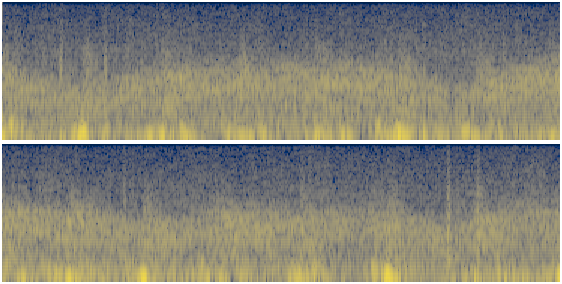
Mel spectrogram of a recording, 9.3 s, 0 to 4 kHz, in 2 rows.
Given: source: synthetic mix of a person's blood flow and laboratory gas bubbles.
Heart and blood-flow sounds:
Doppler ultrasound of blood flow; subclavian vein
no bubbles
From the record:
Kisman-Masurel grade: 000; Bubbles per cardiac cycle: 0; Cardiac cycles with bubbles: 0%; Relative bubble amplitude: no bubbles discernible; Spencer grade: 0 (complete lack of bubble signals)

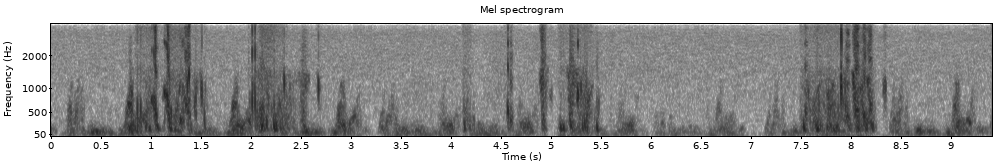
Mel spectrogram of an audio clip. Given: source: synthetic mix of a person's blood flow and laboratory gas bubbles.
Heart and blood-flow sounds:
Doppler ultrasound of blood flow; precordium
0.85-1.58 s: bubbles
1.99-2.61 s: bubbles
2.66-2.72 s: bubbles
4.12-4.23 s: bubbles
4.54-4.65 s: bubbles
4.88-5.03 s: bubbles
5.08-5.53 s: bubbles
7.50-8.27 s: bubbles
8.32-8.38 s: bubbles
From the record:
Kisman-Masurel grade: 333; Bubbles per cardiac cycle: rolling drumbeat, 9 or more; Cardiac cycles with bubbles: 50 to 99%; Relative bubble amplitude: loud (0.450 to 0.775); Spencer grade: 3 (all of the cardiac periods contain showers or single bubble signals, but not dominating or overriding the cardiac motion signals); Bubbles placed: only in the low amplitude regions of the cardiac cycle

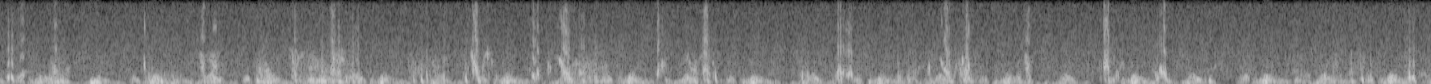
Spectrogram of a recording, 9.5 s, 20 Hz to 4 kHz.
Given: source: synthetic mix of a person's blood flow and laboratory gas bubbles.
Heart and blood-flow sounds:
Doppler ultrasound of blood flow; precordium
0.00-0.19 s: bubbles
0.31-0.47 s: bubbles
0.94-1.27 s: bubbles
1.31-1.50 s: bubbles
1.68-1.87 s: bubbles
1.92-2.42 s: bubbles
2.72-3.00 s: bubbles
3.07-3.34 s: bubbles
3.52-4.15 s: bubbles
4.36-4.50 s: bubbles
4.56-4.81 s: bubbles
5.31-5.44 s: bubbles
5.54-5.72 s: bubbles
5.97-6.52 s: bubbles
6.76-6.89 s: bubbles
7.32-7.50 s: bubbles
7.67-7.83 s: bubbles
8.03-8.12 s: bubbles
8.27-8.36 s: bubbles
8.61-9.18 s: bubbles
9.36-9.55 s: bubbles
From the record:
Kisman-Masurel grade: 233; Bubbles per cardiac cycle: several, 3 to 8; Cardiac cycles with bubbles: 50 to 99%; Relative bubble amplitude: loud (0.450 to 0.775); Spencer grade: 3 (all of the cardiac periods contain showers or single bubble signals, but not dominating or overriding the cardiac motion signals); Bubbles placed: only in the low amplitude regions of the cardiac cycle

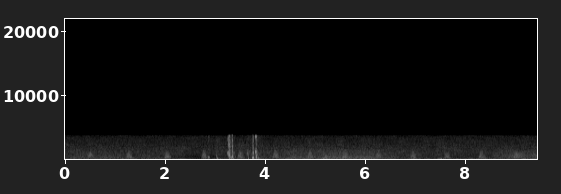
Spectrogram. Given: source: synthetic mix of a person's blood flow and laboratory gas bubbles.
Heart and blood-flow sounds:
Doppler ultrasound of blood flow; subclavian vein
2.86-2.90 s: bubbles
3.01-3.09 s: bubbles
3.24-3.42 s: bubbles
3.62-3.92 s: bubbles
From the record:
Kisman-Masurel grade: 213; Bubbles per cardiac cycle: several, 3 to 8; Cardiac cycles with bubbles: 1 to 10%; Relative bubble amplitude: loud (0.450 to 0.775); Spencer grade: 1 (occasional bubble signal discernible with the cardiac motion signal, with majority of cardiac periods free of bubbles); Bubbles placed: anywhere in the cardiac cycle

